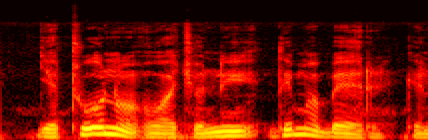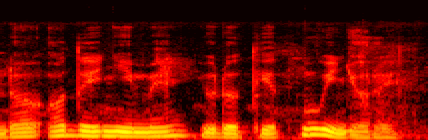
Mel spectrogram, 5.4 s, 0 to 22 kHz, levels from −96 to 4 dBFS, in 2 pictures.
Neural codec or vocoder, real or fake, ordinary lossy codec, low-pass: vocoder, 44.1 kHz, 128 mel bands every 512 samples, BigVGAN v2; fake; none; 19.8 kHz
